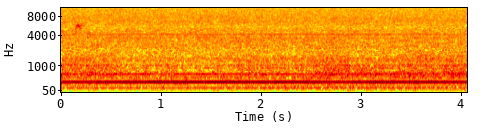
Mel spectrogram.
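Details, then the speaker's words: Pool pump after opening winterized skimmer valves: a constant motor hum with a steady airy hiss as air in the lines is drawn through. Once the valve is fully open, the pump turns quieter while small bubbles still pass. "a lot of air coming through here but let's give her some more like all the way more and there we go now we're moving and the pump is quieter even still there's other little Bubbles getting through the system"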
